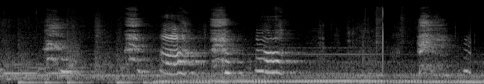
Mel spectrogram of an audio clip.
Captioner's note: sobbing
